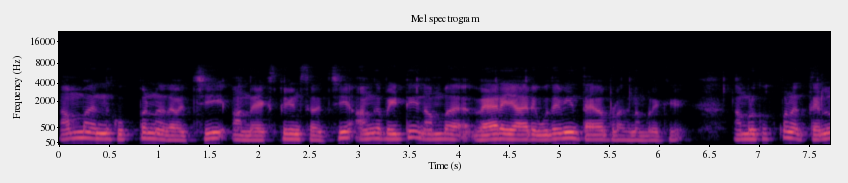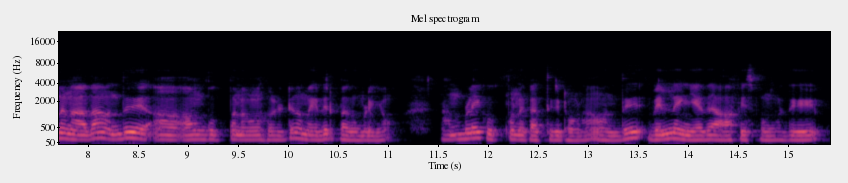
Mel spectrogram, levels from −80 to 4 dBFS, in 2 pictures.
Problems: low volume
